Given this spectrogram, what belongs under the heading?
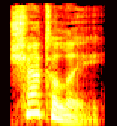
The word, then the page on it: chattily: British English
